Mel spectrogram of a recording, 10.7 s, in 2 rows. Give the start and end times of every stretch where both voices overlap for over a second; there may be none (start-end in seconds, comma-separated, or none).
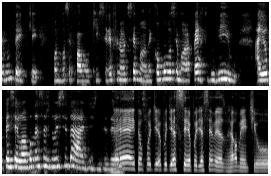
none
